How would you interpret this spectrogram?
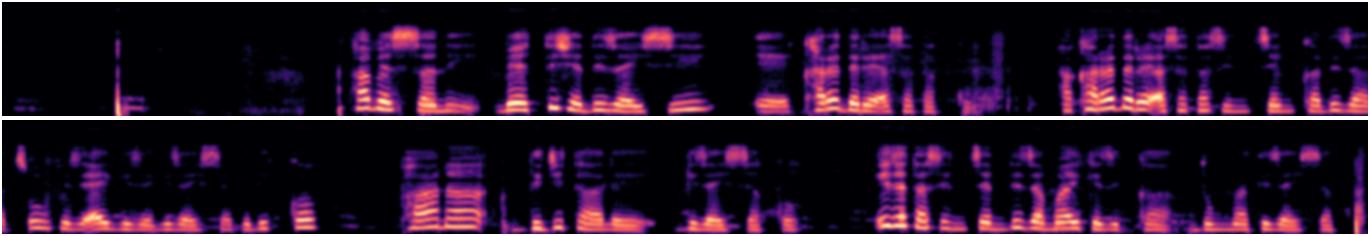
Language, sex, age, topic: Gamo, female, 36-49, government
